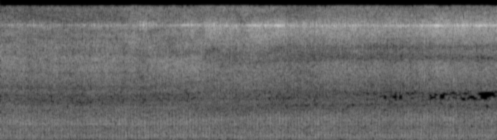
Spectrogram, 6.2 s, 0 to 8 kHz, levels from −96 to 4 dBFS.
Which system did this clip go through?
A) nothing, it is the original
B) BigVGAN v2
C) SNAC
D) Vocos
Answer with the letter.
A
